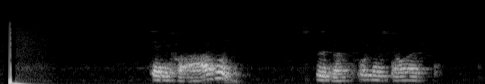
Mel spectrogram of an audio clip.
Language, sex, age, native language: Icelandic, female, 50-59, Icelandic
